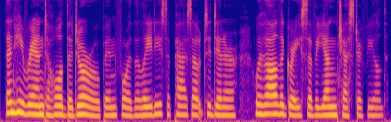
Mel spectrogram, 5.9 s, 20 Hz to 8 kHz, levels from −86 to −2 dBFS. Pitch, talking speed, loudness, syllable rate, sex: 205 Hz, 245 wpm, -17 LUFS, 5.5 syllables/s, female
